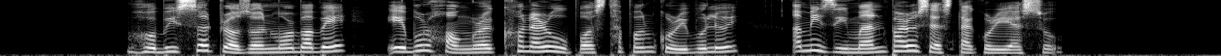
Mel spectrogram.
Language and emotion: Assamese, sad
